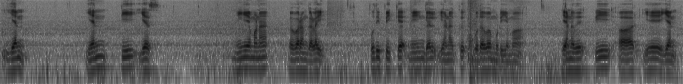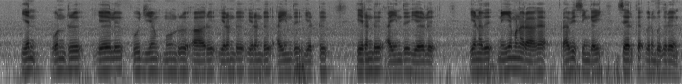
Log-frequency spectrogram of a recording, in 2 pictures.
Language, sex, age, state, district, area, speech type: Tamil, male, 60+, Tamil Nadu, Madurai, rural, read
